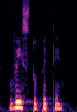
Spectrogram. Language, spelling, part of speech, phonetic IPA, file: Ukrainian, виступити, verb, [ˈʋɪstʊpete], Uk-виступити.ogg
- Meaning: 1. to step forth, to step forward, to come forward 2. to appear (make an appearance; come before the public) 3. to perform (do something in front of an audience)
